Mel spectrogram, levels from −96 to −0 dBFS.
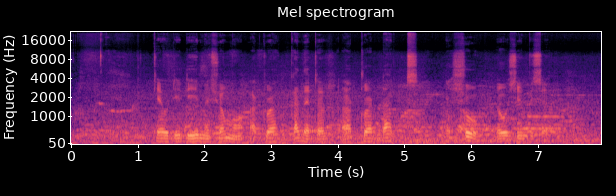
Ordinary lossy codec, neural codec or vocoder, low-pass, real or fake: none; none; none; real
